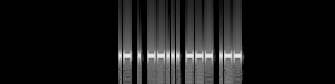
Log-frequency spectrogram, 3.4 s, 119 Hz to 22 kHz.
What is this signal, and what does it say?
Morse code, heard as a keyed tone, about 49 wpm, 700 Hz. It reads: AE7OW
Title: USA Call Signs - 4x Character Spacing - 50wpm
